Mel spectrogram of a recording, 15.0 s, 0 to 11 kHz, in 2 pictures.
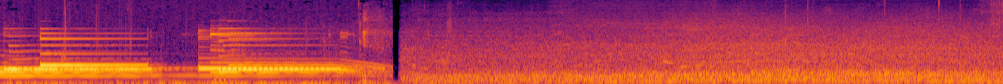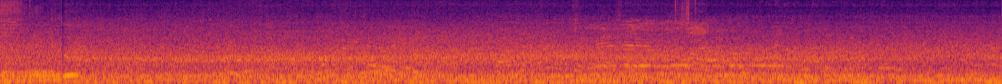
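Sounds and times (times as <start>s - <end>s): plucked guitar music: 0.0s - 3.0s.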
